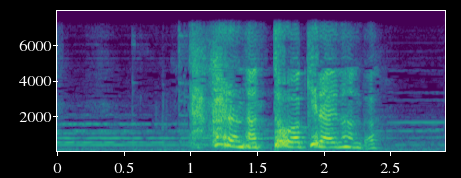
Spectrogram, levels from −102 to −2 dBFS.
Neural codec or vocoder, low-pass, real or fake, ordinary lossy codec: none; 7.2 kHz; real; none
